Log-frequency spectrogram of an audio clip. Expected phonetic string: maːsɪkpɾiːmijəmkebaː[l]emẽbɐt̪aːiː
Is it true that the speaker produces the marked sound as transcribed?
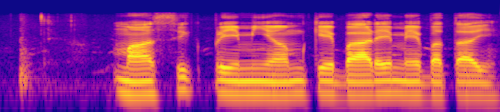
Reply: no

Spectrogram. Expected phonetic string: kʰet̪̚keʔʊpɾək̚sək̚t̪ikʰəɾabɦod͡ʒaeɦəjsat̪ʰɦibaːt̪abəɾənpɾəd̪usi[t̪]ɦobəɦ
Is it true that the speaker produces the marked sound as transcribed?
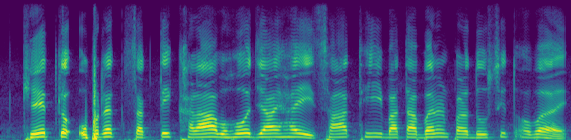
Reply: yes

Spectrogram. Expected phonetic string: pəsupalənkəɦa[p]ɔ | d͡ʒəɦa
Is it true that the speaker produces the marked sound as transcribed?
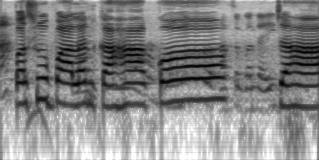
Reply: no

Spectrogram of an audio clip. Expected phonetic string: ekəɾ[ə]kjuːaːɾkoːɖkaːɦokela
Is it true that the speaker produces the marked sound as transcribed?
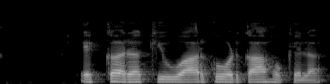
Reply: yes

